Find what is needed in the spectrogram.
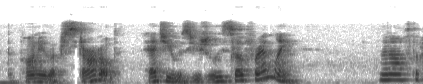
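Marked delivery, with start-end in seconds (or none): none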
